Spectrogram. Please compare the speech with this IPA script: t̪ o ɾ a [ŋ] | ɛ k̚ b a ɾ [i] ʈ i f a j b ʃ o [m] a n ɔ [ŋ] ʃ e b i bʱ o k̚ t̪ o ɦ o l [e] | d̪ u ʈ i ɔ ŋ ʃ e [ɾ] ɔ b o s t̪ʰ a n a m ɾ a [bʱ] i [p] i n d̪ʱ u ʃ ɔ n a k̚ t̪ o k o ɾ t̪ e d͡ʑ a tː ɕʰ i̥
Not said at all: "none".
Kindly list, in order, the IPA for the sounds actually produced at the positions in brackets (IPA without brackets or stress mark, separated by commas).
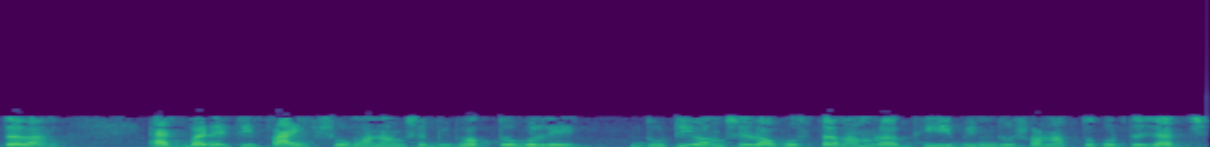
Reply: ŋ, e, m, ŋ, e, ɾ, bʱ, b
